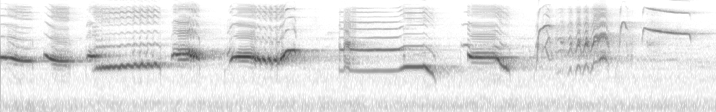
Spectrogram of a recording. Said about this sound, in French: Bon, je résume. Ce matin, on a entendu Pirouit, le merle du jardin de Tonton.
